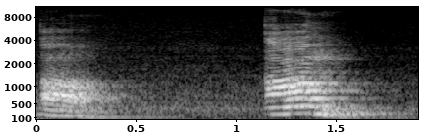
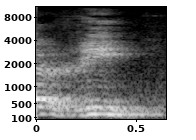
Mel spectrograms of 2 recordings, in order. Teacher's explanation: तो इस आधार पर मुख्य द्वार खुलने के आधार पर स्वरों को बांट दिया गया कि कुछ ऐसे जिनमें ज्यादा खुलेगा, जैसे मैं कह दूं आ, आम, आ में मुंह पूरा खुला, और मैंने बोला री तो री में कम खुल रहा है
